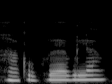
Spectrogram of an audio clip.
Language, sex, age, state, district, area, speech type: Assamese, female, 60+, Assam, Dibrugarh, rural, spontaneous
